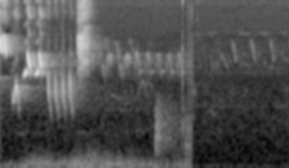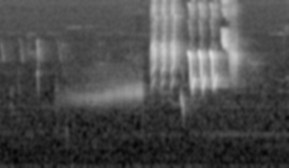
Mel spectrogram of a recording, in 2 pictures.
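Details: Common nightingale song from a tree: a burst of rattling chatter, a pause, then a drawn-out whistle swelling into a loud trilled flourish; low background rumble early on.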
